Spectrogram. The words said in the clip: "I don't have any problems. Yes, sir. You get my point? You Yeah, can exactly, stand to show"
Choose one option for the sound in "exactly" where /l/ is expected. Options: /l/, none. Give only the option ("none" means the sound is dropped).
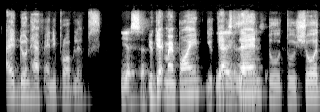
none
